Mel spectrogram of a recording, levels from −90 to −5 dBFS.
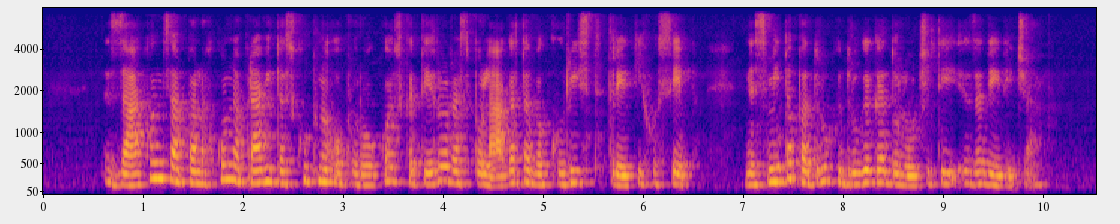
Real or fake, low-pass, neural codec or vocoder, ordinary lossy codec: fake; 7.2 kHz; codec, 24 kHz, 3.1 kbps, DualCodec; none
